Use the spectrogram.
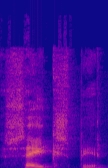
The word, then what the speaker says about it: Shakespeare: Que por cierto no se pronuncia Shakespeare, que a veces lo digo así, es Shakespeare, como agitar, ¿vale?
